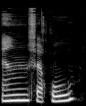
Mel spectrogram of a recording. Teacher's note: نون کی آواز کو چھپائیں گے اور فا کے لیے تیار رکھیں گے زبان کو، منہ کو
